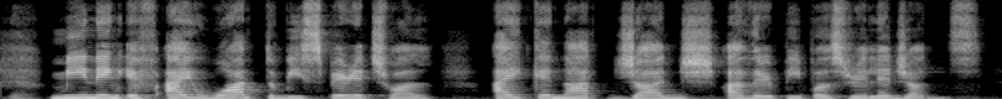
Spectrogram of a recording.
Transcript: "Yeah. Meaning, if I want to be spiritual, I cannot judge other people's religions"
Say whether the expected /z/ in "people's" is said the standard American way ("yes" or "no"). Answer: no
